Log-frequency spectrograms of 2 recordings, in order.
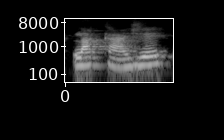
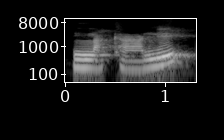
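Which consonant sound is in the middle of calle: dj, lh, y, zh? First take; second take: zh; lh. First: The double L sounds like a soft zh. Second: The double L sounds like Portuguese lh. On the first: "com som de, de J" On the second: "com L H"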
